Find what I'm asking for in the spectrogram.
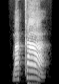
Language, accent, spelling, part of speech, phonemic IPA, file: Swahili, Kenya, makaa, noun, /mɑˈkɑː/, Sw-ke-makaa.flac
- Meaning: plural of kaa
